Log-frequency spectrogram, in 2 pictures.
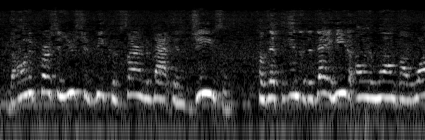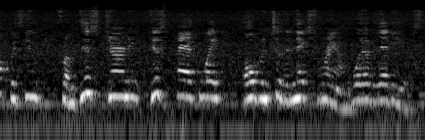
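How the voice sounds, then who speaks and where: A woman's fairly high voice at a fairly quick pace, with ordinary pitch variation, audible room echo and noticeable background noise. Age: 70s. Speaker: livestreamer. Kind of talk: casual chat. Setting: at home, live video.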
